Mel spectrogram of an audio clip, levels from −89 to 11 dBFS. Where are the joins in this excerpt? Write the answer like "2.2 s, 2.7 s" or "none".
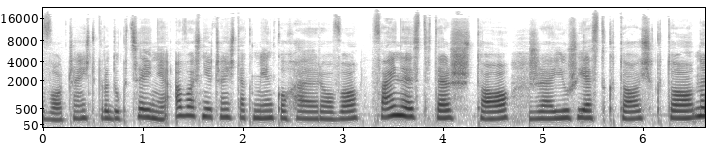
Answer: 3.2 s, 4.9 s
